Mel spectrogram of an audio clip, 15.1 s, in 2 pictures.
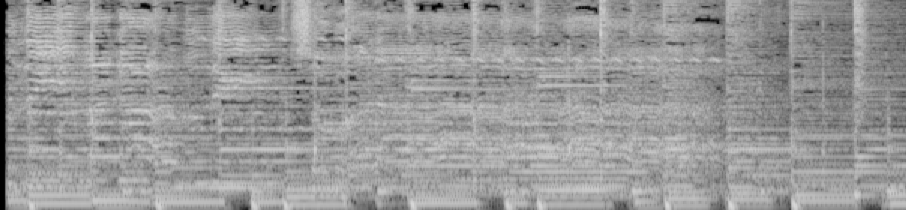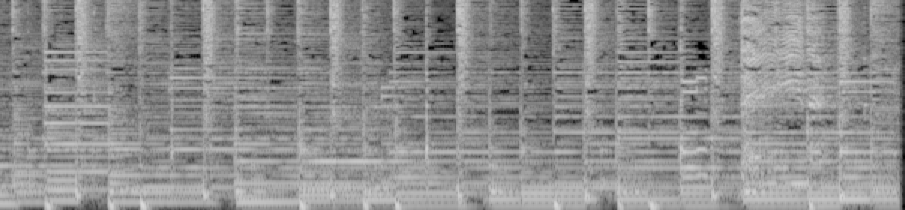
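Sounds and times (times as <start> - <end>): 
backing vocals: 0.1 - 6.9, 13.7 - 15.0
backing track: 0.1 - 15.0.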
